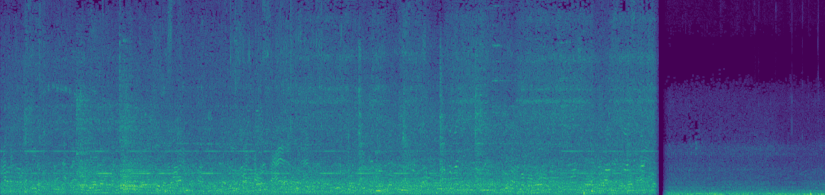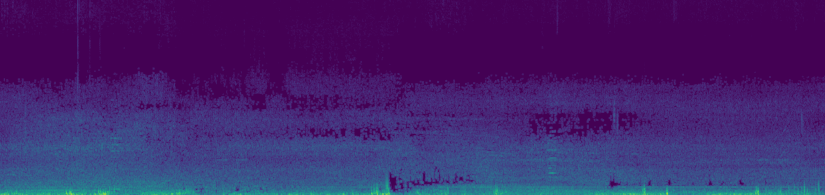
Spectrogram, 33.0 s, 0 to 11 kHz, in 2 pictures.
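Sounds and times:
road traffic: 0.0s - 33.0s
wind buffeting microphone: 16.4s - 27.4s, 28.5s - 33.0s.

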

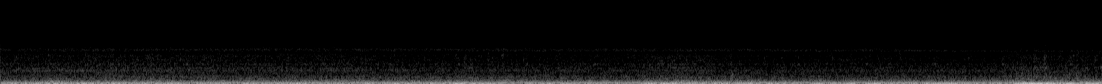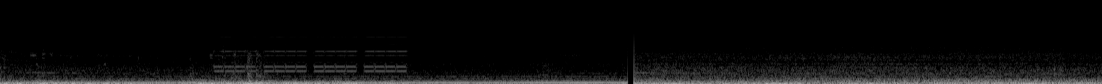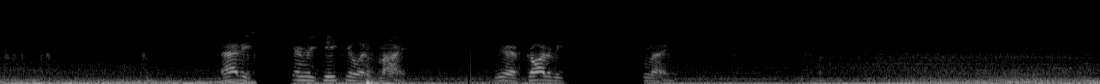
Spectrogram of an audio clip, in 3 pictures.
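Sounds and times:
truck engine drone: 0.0s - 27.6s, 28.5s - 33.0s
road noise: 0.0s - 27.7s, 28.5s - 33.0s
electronic beeps: 13.1s - 15.1s.

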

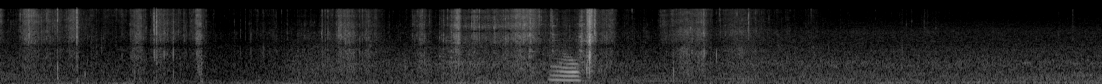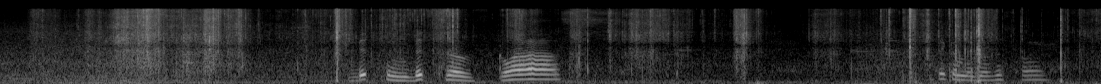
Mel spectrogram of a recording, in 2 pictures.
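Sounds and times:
footsteps crunching dry leaves: 0.0s - 8.2s, 11.2s - 22.0s
faint outdoor hush: 0.0s - 22.0s.

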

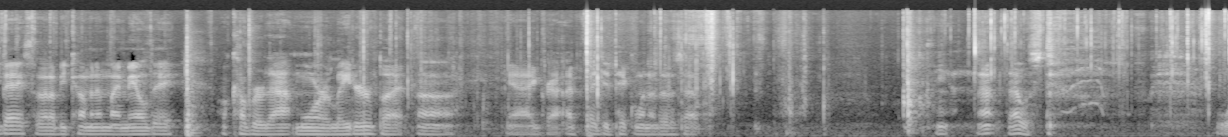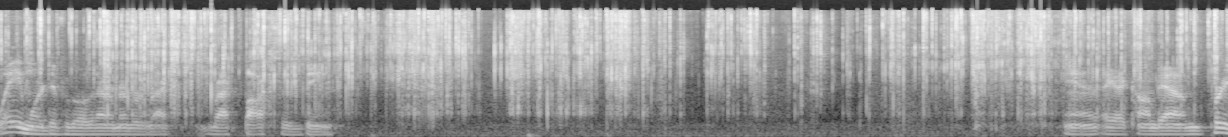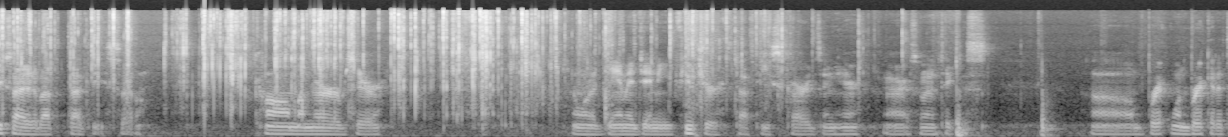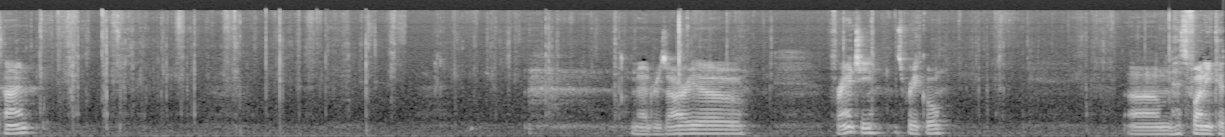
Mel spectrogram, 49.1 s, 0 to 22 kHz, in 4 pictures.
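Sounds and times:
cellophane wrap crinkling: 2.4s - 7.9s, 9.4s - 33.8s, 37.2s - 44.3s.

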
